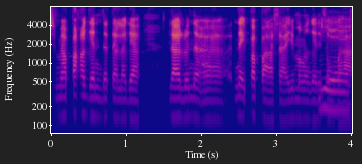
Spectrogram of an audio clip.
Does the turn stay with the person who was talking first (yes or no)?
no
